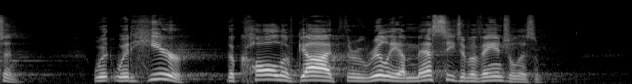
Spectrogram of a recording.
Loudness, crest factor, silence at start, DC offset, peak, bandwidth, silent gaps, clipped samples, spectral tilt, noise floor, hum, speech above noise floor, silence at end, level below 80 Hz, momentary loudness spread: -19 LUFS; 20 dB; 0 s; under 0.1%; 0 dBFS; 11 kHz; none; under 0.1%; -4 dB/octave; -63 dBFS; none; 43 dB; 0.9 s; -70 dBFS; 16 LU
